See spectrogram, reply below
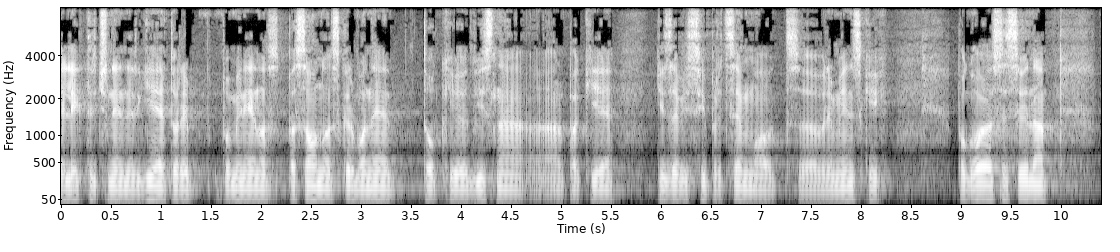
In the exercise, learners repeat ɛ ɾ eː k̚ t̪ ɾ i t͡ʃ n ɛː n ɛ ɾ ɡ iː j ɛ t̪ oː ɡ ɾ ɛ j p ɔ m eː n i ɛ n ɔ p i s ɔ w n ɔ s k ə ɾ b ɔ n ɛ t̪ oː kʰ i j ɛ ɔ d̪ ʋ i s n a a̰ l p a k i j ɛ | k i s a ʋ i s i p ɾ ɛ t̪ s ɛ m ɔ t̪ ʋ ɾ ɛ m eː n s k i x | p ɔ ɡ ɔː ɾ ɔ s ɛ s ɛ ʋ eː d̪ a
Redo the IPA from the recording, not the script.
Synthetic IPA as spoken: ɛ l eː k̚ t̪ ɾ i t͡ʃ n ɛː n ɛ ɾ ɡ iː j ɛ t̪ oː ɾ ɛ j p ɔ m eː n i ɛ n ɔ p a s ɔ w n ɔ s k ə ɾ b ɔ n ɛ t̪ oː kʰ i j ɛ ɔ d̪ ʋ i s n a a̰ l p a k i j ɛ | k i z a ʋ i s i p ɾ ɛ t̪ s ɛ m ɔ t̪ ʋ ɾ ɛ m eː n s k i x | p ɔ ɡ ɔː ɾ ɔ s ɛ s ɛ ʋ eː d̪ a

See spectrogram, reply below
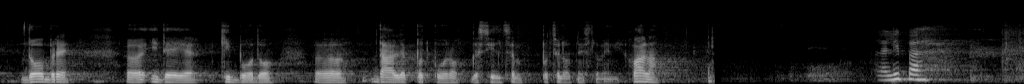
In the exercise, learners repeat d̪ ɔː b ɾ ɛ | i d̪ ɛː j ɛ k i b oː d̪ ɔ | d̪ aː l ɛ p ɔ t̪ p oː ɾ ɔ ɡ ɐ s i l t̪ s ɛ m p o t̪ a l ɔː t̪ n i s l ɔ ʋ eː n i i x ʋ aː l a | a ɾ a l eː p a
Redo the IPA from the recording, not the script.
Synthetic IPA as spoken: d̪ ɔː b ɾ ɛ | i d̪ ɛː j ɛ k i b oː d̪ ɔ | d̪ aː l ɛ p ɔ t̪ p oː ɾ ɔ ɡ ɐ s i l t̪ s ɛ m p ɔ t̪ ɛ l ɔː t̪ n i s l ɔ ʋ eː n i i x ʋ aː l a | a l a l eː p a

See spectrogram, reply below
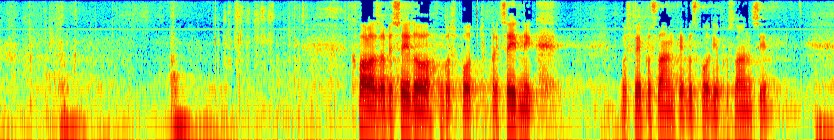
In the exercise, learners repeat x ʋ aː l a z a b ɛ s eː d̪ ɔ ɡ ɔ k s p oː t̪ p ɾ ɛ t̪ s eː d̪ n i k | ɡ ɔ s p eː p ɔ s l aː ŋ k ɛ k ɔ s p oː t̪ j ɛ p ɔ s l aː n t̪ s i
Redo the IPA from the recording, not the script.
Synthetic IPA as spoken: x ʋ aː l a z a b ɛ s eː d̪ ɔ ɡ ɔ s p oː t̪ p ɾ ɛ t̪ s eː d̪ n i k | ɡ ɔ s p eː p ɔ s l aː ŋ k ɛ ɡ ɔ s p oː d̪ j ɛ p ɔ s l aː n t̪ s i

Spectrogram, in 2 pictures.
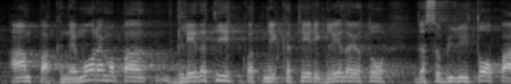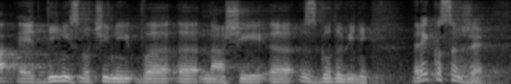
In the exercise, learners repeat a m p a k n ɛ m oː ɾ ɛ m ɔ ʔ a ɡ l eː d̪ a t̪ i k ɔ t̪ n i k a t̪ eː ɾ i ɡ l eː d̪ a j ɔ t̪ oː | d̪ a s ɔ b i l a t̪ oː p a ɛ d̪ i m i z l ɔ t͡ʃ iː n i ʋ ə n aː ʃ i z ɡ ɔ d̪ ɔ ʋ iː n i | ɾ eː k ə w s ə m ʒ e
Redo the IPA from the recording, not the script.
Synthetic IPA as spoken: a m p a k n ɛ m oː ɾ ɛ m ɔ p a ɡ l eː d̪ a t̪ i k ɔ t̪ n ɛ k a t̪ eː ɾ i ɡ l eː d̪ a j ɔ t̪ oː | d̪ a s ɔ b i l i t̪ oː p a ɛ d̪ i n i z l ɔ t͡ʃ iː n i ʋ ə n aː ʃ i z ɡ ɔ d̪ ɔ ʋ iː n i | ɾ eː k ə w s ə m ʒ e

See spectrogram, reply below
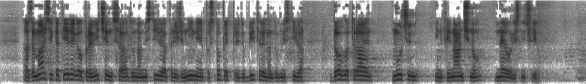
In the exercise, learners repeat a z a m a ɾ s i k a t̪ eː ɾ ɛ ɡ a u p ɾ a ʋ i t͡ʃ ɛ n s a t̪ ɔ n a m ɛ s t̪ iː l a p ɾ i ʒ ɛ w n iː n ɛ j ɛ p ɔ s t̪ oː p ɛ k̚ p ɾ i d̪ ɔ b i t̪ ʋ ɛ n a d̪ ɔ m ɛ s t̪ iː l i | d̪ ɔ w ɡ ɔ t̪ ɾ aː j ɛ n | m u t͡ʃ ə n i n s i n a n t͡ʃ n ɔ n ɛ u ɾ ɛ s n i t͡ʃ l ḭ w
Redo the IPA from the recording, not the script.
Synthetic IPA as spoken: a z a m a ɾ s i k a t̪ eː ɾ ɛ ɡ a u p ɾ a ʋ i t͡ʃ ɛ n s a d̪ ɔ n a m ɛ s t̪ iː l a p ɾ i ʒ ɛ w n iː n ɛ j ɛ p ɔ s t̪ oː p ɛ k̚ p ɾ i d̪ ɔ b i t̪ ʋ ɛ n a d̪ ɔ m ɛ s t̪ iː l a | d̪ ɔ w ɡ ɔ t̪ ɾ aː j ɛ n | m u t͡ʃ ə n i n f i n a n t͡ʃ n ɔ n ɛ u ɾ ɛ s n i t͡ʃ l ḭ w

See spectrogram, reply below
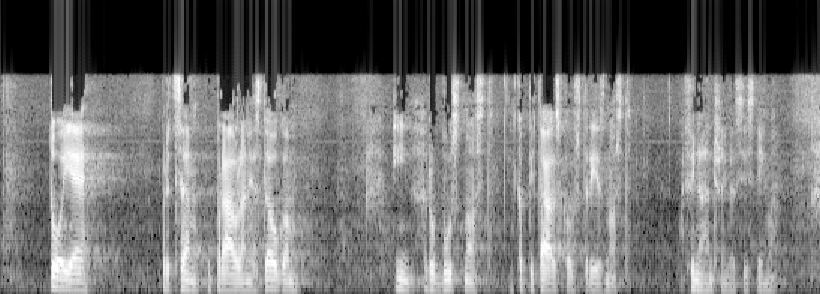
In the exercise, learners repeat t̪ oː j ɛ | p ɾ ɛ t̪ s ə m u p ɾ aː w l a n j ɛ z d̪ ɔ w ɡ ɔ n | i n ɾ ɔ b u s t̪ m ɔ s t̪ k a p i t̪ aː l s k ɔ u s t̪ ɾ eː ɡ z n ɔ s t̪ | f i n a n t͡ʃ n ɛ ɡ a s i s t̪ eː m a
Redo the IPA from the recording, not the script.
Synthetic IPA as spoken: t̪ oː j ɛ | p ɾ ɛ t̪ s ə m u p ɾ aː w l a n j ɛ z d̪ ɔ w ɡ ɔ m | i n ɾ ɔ b u s t̪ n ɔ s t̪ k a p i t̪ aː l s k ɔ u s t̪ ɾ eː z n ɔ s t̪ | f i n a n t͡ʃ n ɛ ɡ a s i s t̪ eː m a

